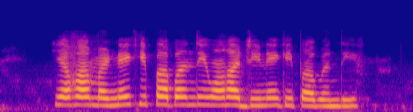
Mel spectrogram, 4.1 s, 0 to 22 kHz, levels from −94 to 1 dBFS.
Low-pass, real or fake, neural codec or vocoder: 7.2 kHz; fake; codec, 16 kHz, 2 kbps, X-Codec, HuBERT features, trained on LibriSpeech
